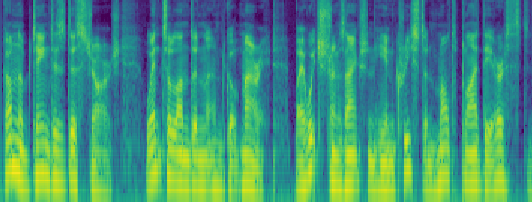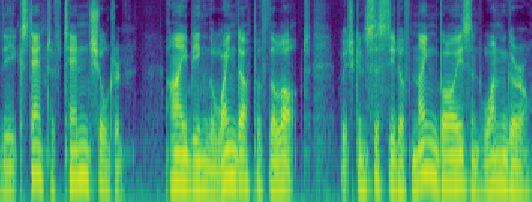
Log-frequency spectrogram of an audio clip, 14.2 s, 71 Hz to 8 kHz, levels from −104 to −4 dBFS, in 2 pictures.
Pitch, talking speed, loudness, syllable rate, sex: 100 Hz, 175 wpm, -18 LUFS, 4.6 syllables/s, male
